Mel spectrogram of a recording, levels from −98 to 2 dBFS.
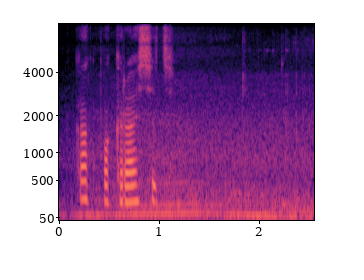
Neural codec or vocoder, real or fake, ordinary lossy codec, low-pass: none; real; none; none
